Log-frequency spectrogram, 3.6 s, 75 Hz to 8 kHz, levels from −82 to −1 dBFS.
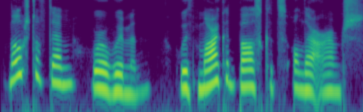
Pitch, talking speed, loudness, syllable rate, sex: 215 Hz, 180 wpm, -19 LUFS, 4.9 syllables/s, female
